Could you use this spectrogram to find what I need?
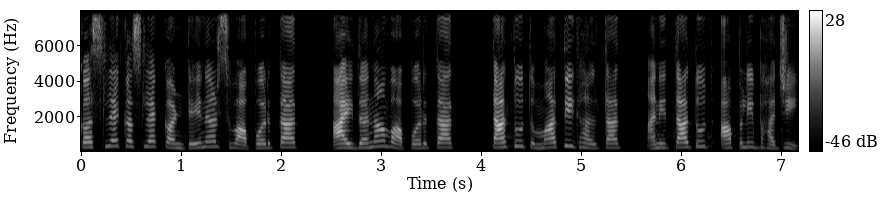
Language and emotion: Goan Konkani, neutral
